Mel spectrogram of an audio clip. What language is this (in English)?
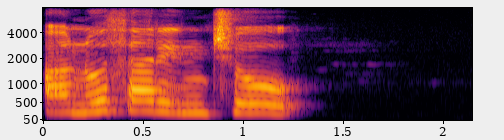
Telugu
